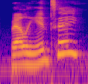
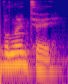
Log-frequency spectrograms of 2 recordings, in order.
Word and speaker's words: Valente: Catherine M. Valiente? Hold on. Let me look at it. Yeah, because I can't say that. Oh, Catherine Valente. Valente, okay, fine.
